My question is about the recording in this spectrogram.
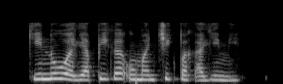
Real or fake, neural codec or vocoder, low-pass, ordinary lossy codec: real; none; 7.2 kHz; Opus, 32 kbps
